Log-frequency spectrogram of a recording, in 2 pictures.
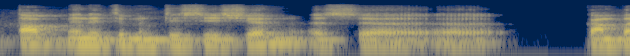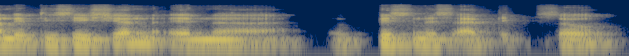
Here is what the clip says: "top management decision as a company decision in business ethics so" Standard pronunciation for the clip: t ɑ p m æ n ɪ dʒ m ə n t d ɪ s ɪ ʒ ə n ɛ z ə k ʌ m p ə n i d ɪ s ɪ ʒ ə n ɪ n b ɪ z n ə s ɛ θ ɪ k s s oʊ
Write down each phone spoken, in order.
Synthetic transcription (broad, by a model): t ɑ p m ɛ n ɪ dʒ m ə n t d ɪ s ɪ ʃ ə n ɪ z ə k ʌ m p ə n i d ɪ s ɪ ʃ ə n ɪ n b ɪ s n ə s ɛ t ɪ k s s oʊ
